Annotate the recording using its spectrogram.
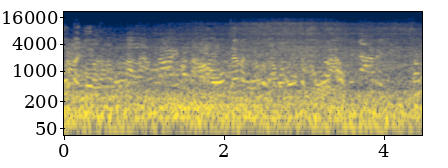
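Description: Voices talking, with indistinct chatter in the background, over a steady rumble of road traffic passing on the street.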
